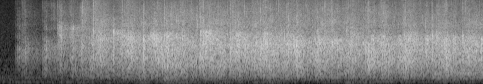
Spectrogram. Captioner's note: audience clapping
